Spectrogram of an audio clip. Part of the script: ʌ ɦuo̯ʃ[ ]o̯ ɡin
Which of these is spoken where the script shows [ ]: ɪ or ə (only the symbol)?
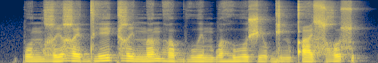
ɪ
